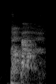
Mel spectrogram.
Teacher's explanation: We know that we're using our lips. We know that the air is coming out in a ball, and we know that it is unvoiced.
